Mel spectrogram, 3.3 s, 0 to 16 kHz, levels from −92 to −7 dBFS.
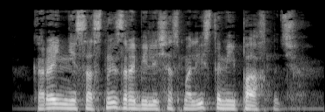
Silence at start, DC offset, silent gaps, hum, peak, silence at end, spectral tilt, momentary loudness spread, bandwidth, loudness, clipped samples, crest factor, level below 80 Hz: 0.35 s; under 0.1%; none; none; -8 dBFS; 0.25 s; -4.5 dB/octave; 12 LU; 11.5 kHz; -24 LUFS; under 0.1%; 18 dB; -56 dBFS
